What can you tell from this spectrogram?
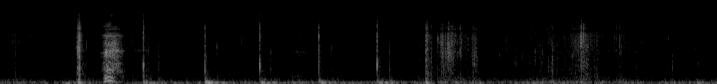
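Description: Light footsteps and scattered knocks, irregularly spaced, with a few short rustles of paper as a document is handed over and handled on a wooden bench.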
